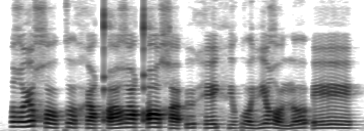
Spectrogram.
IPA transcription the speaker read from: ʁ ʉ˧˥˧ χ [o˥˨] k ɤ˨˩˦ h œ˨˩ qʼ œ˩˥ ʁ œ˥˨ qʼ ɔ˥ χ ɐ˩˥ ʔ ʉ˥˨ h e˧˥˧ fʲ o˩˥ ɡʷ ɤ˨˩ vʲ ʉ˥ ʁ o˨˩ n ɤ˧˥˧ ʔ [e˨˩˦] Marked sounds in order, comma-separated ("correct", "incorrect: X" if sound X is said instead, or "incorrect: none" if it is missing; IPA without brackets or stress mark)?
incorrect: o˨˩˦, incorrect: e˧˥˧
